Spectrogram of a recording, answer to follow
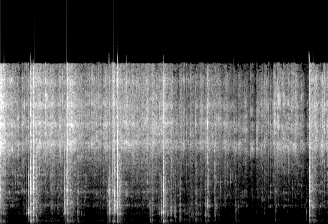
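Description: Plastic balls rolling down a stacked spiral ball-drop tower toy: a handful of sharp plastic clacks in the first three and a half seconds, over a faint rattle, then quieter.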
